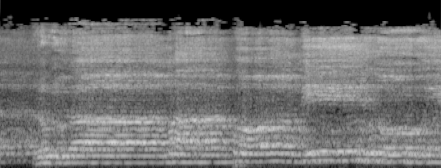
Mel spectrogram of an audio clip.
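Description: Male voices singing a devotional chant into microphones through a PA system, in long held notes that slide from pitch to pitch, with a short break for breath just after the start.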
